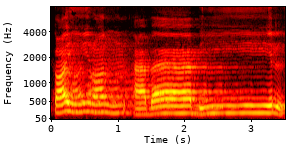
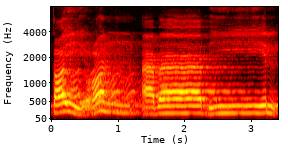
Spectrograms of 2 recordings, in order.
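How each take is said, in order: Both takes have the same delivery.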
